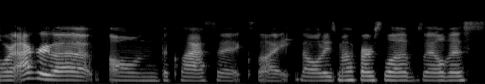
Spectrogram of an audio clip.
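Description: Against a quiet background, a woman with a bright, sharp tone and a Southern US accent speaks very slowly at a medium pitch in a flat monotone. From Alabama. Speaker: music podcast host and artist manager. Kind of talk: casual panel chat.

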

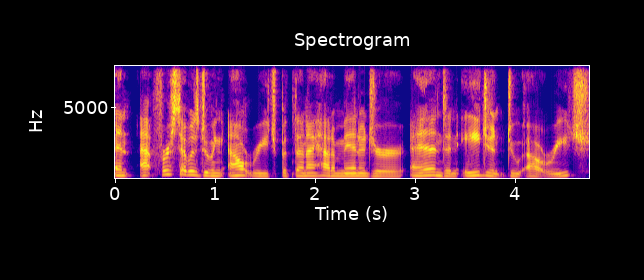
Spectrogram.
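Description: With a plain, everyday voice, a woman speaks at a medium pitch with ordinary pitch variation, the sound dry and close with no echo. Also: very clean recording, silent background. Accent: American. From US Northeast, Connecticut. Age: 30s. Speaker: entrepreneur and YouTuber. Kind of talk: interview.

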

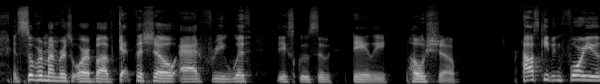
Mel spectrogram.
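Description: This man's voice sits fairly high. He talks fairly quickly, with very wide pitch swings. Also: very clean recording, silent background. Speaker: video game news show host. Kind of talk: casual chat; news reading. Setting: live stream studio. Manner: loud.

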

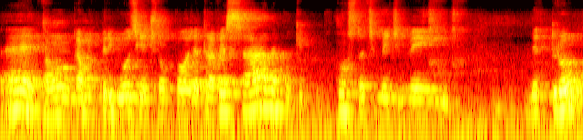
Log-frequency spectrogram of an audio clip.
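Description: Audible room echo surrounds a man whose dark, mellow voice carries vocal fry and ordinary pitch variation. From Bahia, Brazil (moved from São Paulo as a small child). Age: 40s. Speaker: Jesuit priest. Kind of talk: interview testimony.

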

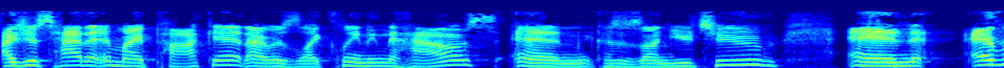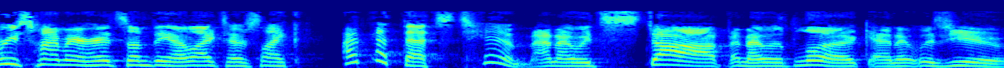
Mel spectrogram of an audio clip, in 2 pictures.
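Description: This woman has a fairly high pitch, a bright, sharp tone and an American accent, speaking at a fairly quick pace with ordinary pitch variation. The sound is dry and close with no echo against a quiet background. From New York. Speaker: podcast host. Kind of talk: interview. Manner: fast.

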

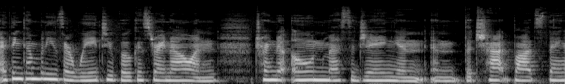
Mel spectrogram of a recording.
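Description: Speaking at a fairly quick pace, a woman uses a normal speaking voice that sits fairly low, with fairly even intonation. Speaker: tech journalist. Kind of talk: casual panel discussion.

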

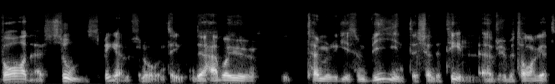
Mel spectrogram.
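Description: At a moderate pace, a man speaks with a dry, close sound that has no echo. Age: 30s. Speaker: radio sports commentator and former footballer. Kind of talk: podcast interview.

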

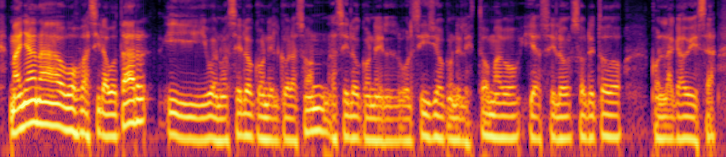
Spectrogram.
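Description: A man with a Rioplatense accent speaks fairly low at a moderate pace, with ordinary pitch variation and hardly any pauses. The recording is very clean with a silent background. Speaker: radio host. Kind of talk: radio interview.

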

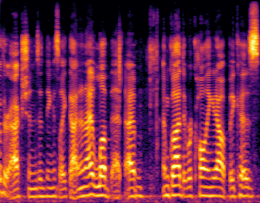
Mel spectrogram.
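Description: With noticeable background noise, someone talks very fast in an American accent. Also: woman. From Texas, Dallas. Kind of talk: casual chat.

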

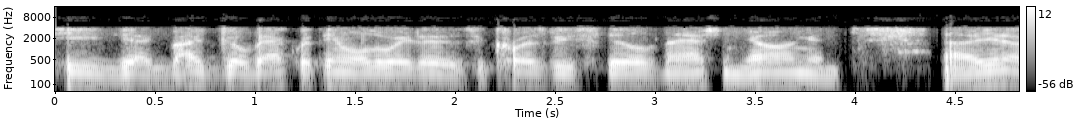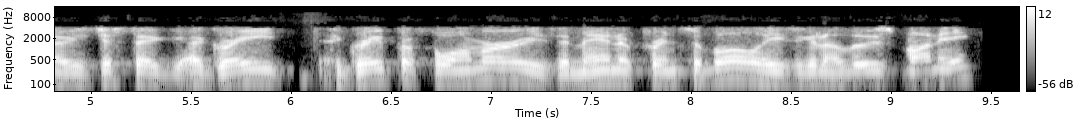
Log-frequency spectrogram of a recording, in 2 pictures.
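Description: A man with an American accent speaks in a plain, everyday voice at a moderate pace. His pitch is fairly low and his intonation fairly even.

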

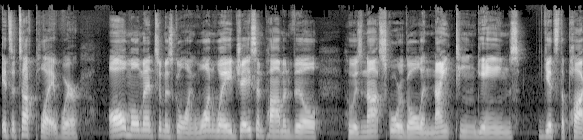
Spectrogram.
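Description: A man's normal speaking voice, fairly high in pitch, with fairly even intonation and a moderate pace. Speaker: podcast host and hockey commentator. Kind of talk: sports podcast recap, play-by-play style narration of a hockey game. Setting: studio podcast. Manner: conversational, opinionated.

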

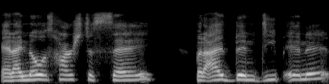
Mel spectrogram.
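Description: This is a woman with an American accent and an unremarkable speaking voice, medium in pitch. She talks at a moderate pace with a quiet background. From Connecticut, US. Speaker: nursing professor and midwife. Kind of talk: interview conversation.

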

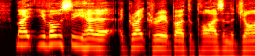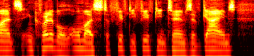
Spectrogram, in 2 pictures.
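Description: Energetic and quick, a man talks with an Australian accent at medium pitch. His intonation is lively, and he hardly pauses. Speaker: radio host. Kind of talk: radio sports show, upbeat DJ-style patter with sponsor reads and guest intros. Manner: energetic, fast-paced, punchy promo delivery.

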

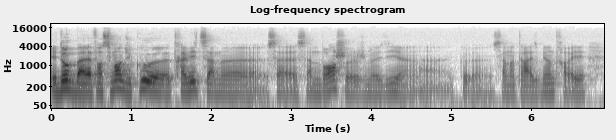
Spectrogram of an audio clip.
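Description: A man with a dark, mellow tone and medium pitch speaks at a moderate pace with fairly even intonation. His loudness swings widely, and he leaves long, frequent pauses. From France. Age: 30s. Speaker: volcanologist. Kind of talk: interview.

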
